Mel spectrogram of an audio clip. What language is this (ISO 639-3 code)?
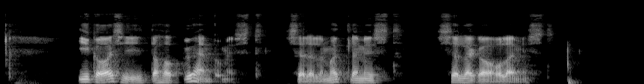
est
